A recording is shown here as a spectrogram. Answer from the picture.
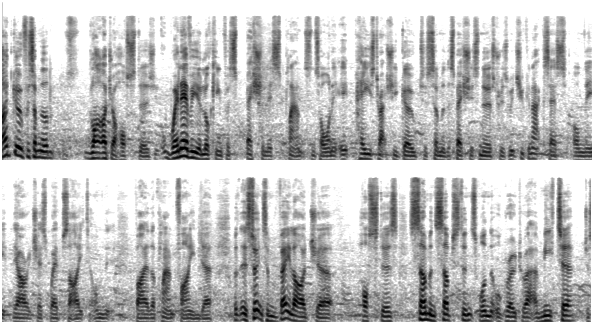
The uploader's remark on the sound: RHS Great London Plant Fair 2014 at The Royal Horticultural Halls in Vincent Square, London. Our team of horticultural advisors are live at The Lindley Hall answering your gardening questions.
